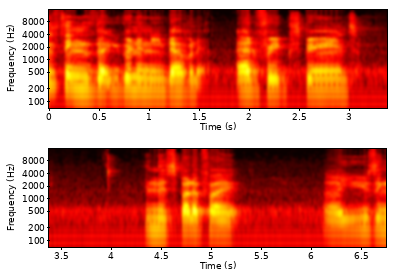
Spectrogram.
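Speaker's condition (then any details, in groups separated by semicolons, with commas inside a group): Cerebral palsy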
